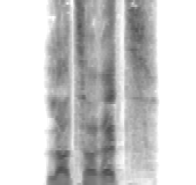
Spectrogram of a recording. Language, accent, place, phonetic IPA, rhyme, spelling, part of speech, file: German, Germany, Berlin, [lat͡saˈʁɛt͡s], -ɛt͡s, Lazaretts, noun, De-Lazaretts.ogg
- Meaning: 1. genitive singular of Lazarett 2. plural of Lazarett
